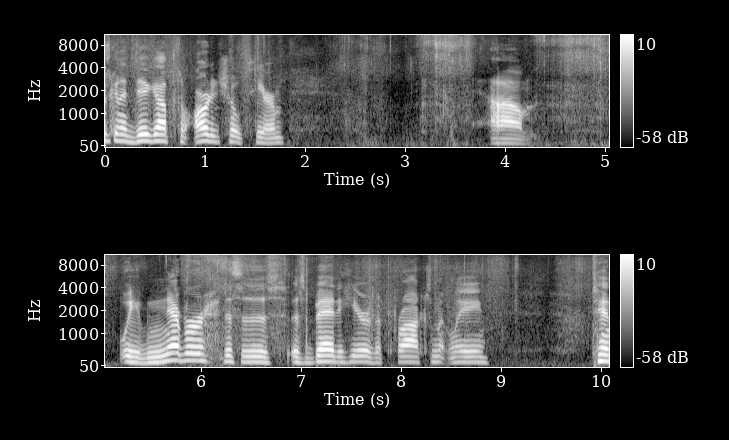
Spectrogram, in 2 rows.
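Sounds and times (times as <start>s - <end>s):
dry plant stalks rustling: 0.0s - 10.0s.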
